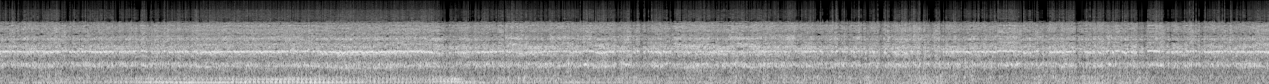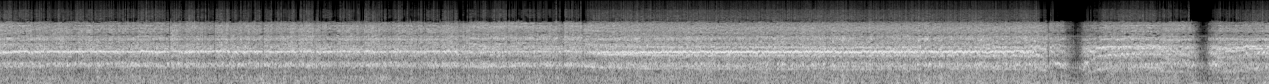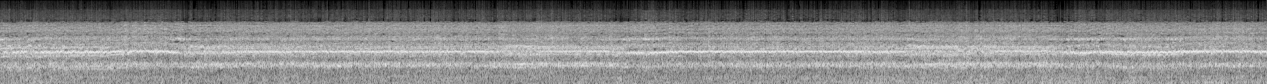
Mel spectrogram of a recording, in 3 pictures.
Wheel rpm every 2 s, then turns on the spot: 230, 230, 230, 230, 230, 240, 230, 230, 230, 220, 210, 170, 140, 210, 230, 230, 230, 220, 220.
none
